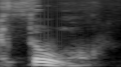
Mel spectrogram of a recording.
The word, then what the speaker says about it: Thule: The tool deck. Is it Tool or Thule?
